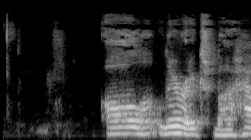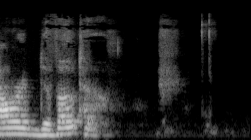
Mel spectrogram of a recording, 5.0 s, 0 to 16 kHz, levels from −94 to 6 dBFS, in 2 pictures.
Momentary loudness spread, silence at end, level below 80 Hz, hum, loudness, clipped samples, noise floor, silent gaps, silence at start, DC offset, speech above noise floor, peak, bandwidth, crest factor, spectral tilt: 13 LU; 1.5 s; -66 dBFS; none; -17 LUFS; under 0.1%; -59 dBFS; none; 1.05 s; under 0.1%; 43 dB; -2 dBFS; 11 kHz; 16 dB; -6.5 dB/octave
